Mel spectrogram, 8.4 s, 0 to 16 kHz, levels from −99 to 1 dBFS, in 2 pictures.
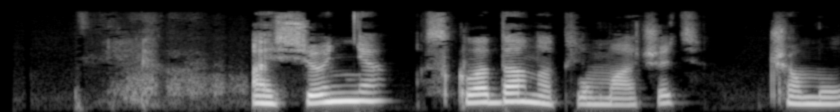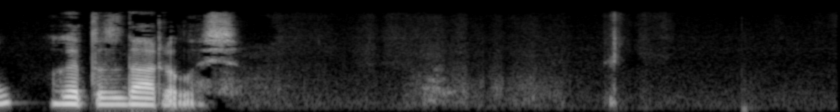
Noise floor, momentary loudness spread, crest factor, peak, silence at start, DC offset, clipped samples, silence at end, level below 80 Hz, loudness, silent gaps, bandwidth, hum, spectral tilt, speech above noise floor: -71 dBFS; 22 LU; 22 dB; -2 dBFS; 0.65 s; under 0.1%; under 0.1%; 1.1 s; -72 dBFS; -21 LUFS; none; 11.5 kHz; none; -5 dB/octave; 51 dB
